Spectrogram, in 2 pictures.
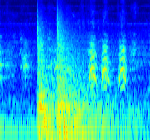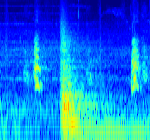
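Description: Dogs barking in short bursts, about five times, over a film score with two sudden low hits.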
